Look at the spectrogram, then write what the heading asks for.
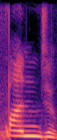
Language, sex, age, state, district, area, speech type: Punjabi, female, 18-30, Punjab, Patiala, rural, read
